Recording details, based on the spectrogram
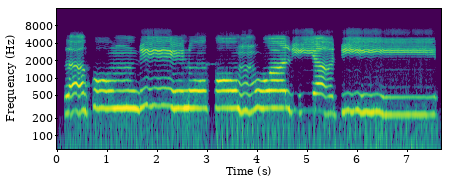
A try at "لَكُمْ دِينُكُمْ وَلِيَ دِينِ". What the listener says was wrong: Kemudian untuk pengucapan lakum, jangan sampai kita ingin membaca dengan nada, akhirnya la-nya jadi panjang Ibu. Misalnya lakum, lakum. Nah, jadi la-nya panjang. Seharusnya lakum, lakum. Yang keliru lakum, lakum.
